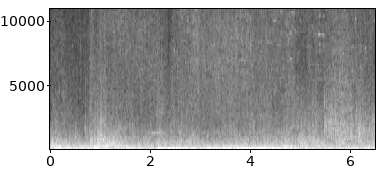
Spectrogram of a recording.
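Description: Film sound effects of a giant tsunami wave striking a city: a loud, continuous deep rumble of crashing, rushing water and debris.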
